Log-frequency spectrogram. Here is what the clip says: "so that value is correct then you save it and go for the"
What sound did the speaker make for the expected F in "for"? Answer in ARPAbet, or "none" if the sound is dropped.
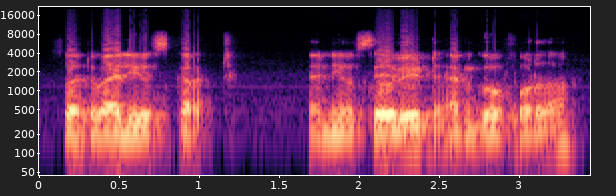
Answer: F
